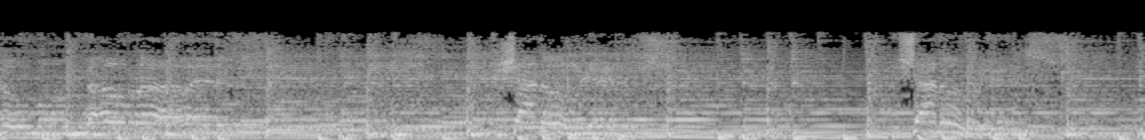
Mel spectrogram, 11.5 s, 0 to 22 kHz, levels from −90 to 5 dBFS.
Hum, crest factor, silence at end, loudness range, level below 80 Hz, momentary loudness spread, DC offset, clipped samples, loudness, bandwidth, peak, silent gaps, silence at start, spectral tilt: none; 12 dB; 0 s; 1 LU; -22 dBFS; 4 LU; under 0.1%; under 0.1%; -13 LUFS; 8.8 kHz; 0 dBFS; none; 0 s; -5 dB/octave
